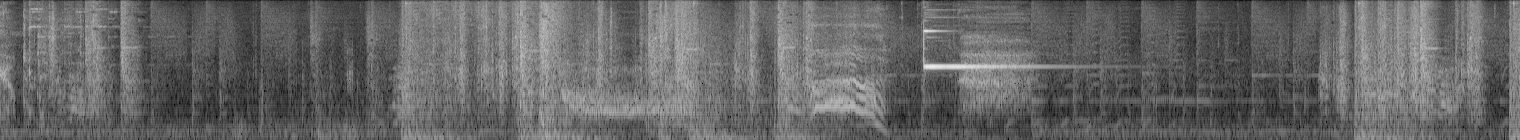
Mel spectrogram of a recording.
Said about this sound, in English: the shotgun seems to be reasonably effective at long range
